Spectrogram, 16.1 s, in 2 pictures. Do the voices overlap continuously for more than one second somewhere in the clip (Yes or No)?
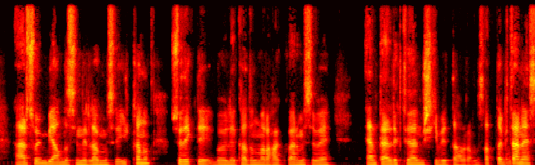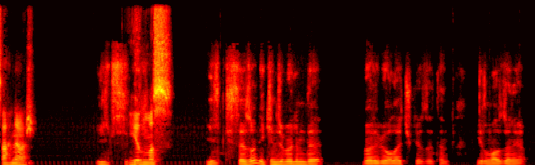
No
